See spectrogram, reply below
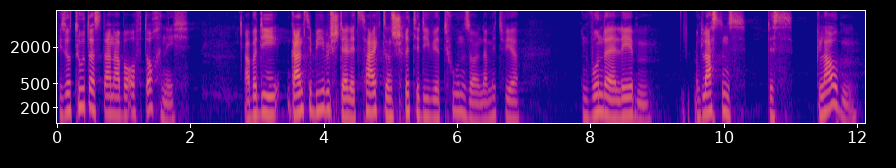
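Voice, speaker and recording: A man's voice: on the high side, unhurried. A man preaching a sermon in a church hall, sharing a personal testimony in an earnest tone and asking the congregation questions. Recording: long reverb of a large hall.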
